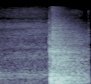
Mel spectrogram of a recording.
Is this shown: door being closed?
yes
